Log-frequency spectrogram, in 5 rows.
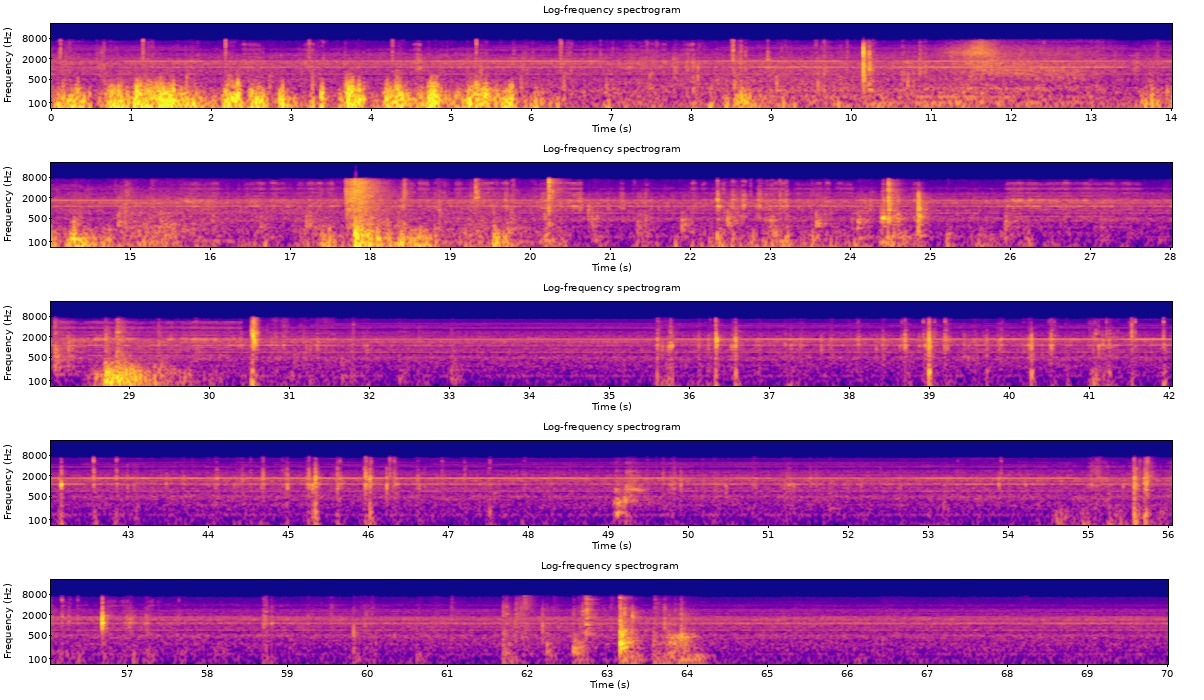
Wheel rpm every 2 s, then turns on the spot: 0, 0, 0, 0, 0, 0, 0, 0, 0, 0, 0, 0, 0, 0, 0, 0, 0, 0, 0, 0, 0, 0, 0, 0, 0, 0, 0, 0, 0, 0, 0, 0, 0, 0, 0.
none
